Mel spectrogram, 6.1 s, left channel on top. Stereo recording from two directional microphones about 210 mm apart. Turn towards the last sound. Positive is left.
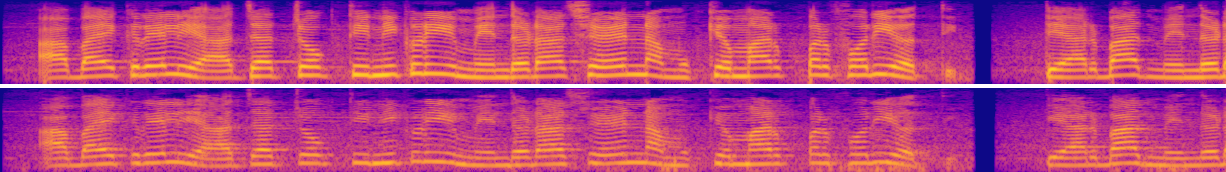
turn(degrees=40)  # may be behind; listen again after turning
